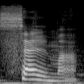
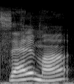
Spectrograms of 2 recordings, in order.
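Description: First: The name starts with a sharp, voiceless S. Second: The name starts with a soft, voiced S. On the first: The speaker calls it right. "Selma mit scharfem S" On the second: The speaker calls it wrong. "Nicht Selma"

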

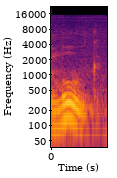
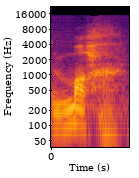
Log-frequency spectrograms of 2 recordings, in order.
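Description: First: The name is said the English way. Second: The name is said the Dutch way.

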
